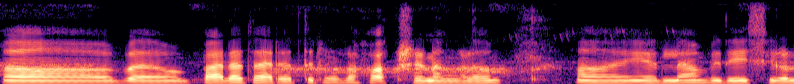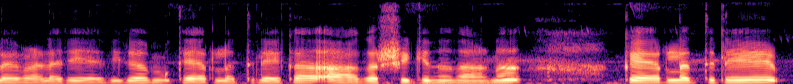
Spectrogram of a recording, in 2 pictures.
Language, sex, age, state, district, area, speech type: Malayalam, female, 30-45, Kerala, Kollam, rural, spontaneous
